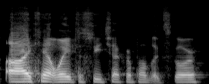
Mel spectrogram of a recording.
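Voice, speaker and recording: A man's voice: mid-range voice, fairly quick. A young American man in his early twenties chats as a guest on a video call. He tells stories with lots of energy, laughing often and swearing freely. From United States. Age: early 20s. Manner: animated storyteller, laughs and swears a lot. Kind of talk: casual chat on a video call.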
